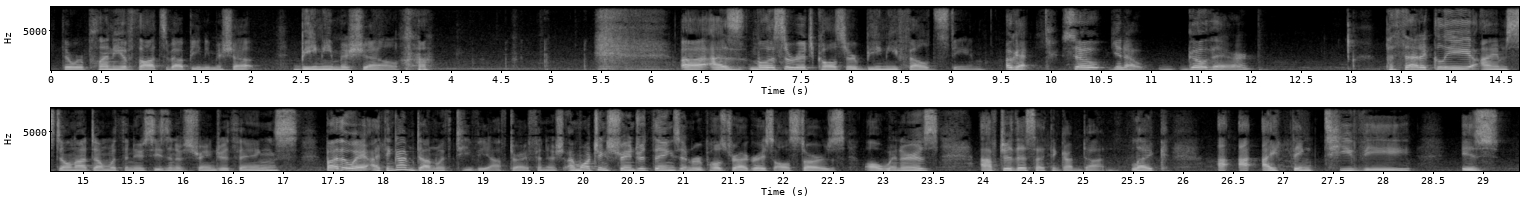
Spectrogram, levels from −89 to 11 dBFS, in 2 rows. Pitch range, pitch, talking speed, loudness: 145-195 Hz, 170 Hz, 150 wpm, -22 LUFS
